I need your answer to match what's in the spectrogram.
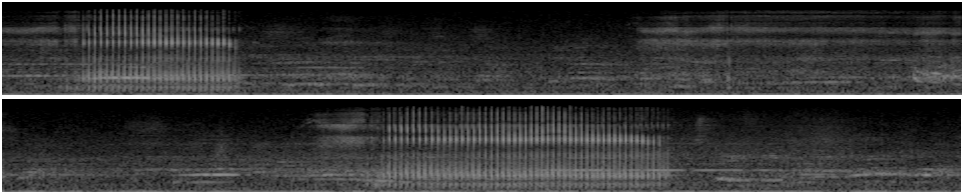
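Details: English Bulldog asleep, snoring with his tongue sticking out as usual: hissing, buzzing snores of one to two seconds recurring every few seconds over quiet background noise.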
